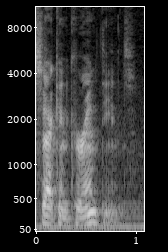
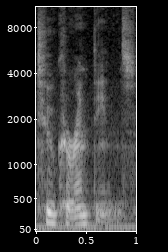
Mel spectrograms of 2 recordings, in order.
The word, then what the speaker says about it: 2 Corinthians: does and unlike Trump she knows how to pronounce second Corinthians well yes yes she doesn't she doesn't call it 2 Corinthians that's correct and so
